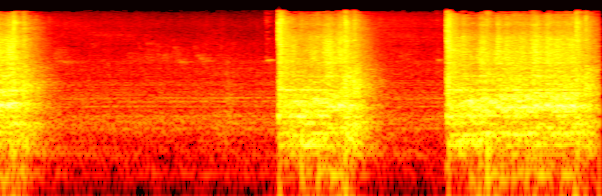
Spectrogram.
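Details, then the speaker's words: Basket-case GMC after the plug-wire spark fix and a new carburetor gasket: two short bursts, each catching for about a second before dying. The owner blames bad gas for it not staying running. Engine starts then stalls. "that sounds better um all right it started and it kind of ran it didn't make a lot of noise bad gas won't let us stay running"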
